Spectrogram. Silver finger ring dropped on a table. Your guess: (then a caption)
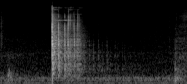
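Real silver. A silver yin yang ring is dropped in a silver drop test, giving a single bright metallic clink with a high ring centred near 2.6 kHz that fades within about a third of a second. The high tone marks it as silver, though as a ring it sounds a little different from a coin.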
